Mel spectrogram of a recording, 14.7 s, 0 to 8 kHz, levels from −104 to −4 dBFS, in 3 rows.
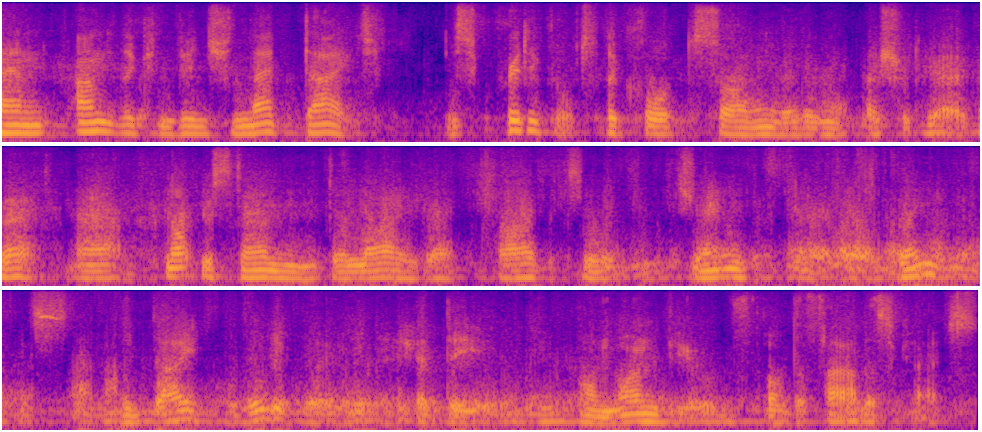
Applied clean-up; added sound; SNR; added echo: neural separator model SepFormer DNS4.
